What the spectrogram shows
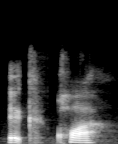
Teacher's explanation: your tongue will touch the top of your mouth once to make a K and then it'll kind of touch it in the back of the tongue again to make a different K. You need to let that little puff of air come out in between them. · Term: two K's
